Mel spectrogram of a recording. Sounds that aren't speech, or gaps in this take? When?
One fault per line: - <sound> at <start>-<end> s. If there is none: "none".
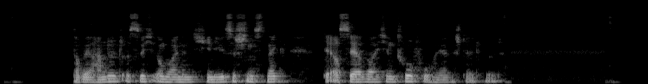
none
